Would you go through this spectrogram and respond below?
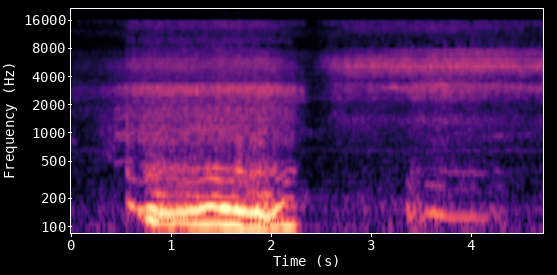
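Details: One long, low, rumbling snore followed by a softer second breath, from a sleeper described as feeling secure and safe; ordinary snoring.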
